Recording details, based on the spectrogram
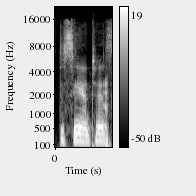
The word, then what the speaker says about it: DeSantis: So Ron DeSantis, I don't care if I'm pronouncing his name correctly. – DeSantis. – Okay, fine. Ron DeSantis, he won by 32,463 votes, popular votes.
